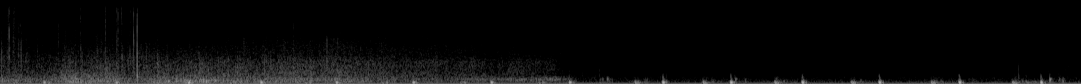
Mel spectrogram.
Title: 【ASMR】心音とブラシ＆タッピング（Heart sound.)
